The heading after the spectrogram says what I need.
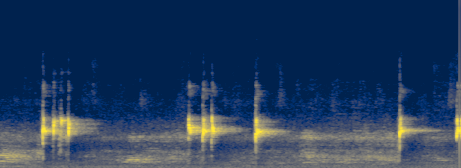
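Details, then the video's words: Lovebird ngekek with birds answering each other: shrill high squawks in quick clusters of two or three, separated by short pauses, over soft background chatter. "Suara Lovebird ngekek panjang❗Suara bikin Lovebird Betmen vs vio vs paskun saling bersautan."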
